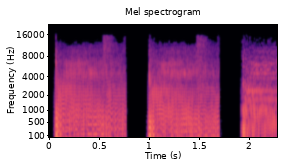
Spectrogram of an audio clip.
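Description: Heavily distorted, effects-processed audio clip chopped into two short blocks of under a second each, with brief silent gaps between them.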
